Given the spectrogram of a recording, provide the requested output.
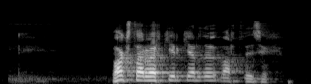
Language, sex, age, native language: Icelandic, male, 30-39, Icelandic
